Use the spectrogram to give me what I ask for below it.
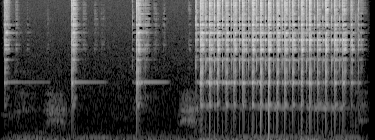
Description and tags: Maquina tragamonedas
Sound of a slotmachine when someone win.
coins, winner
